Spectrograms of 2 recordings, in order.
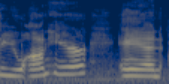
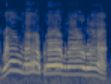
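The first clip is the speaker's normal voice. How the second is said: caffeinated babble; 5 semitones higher than usual. Pretend. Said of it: "That's probably why I'm like".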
